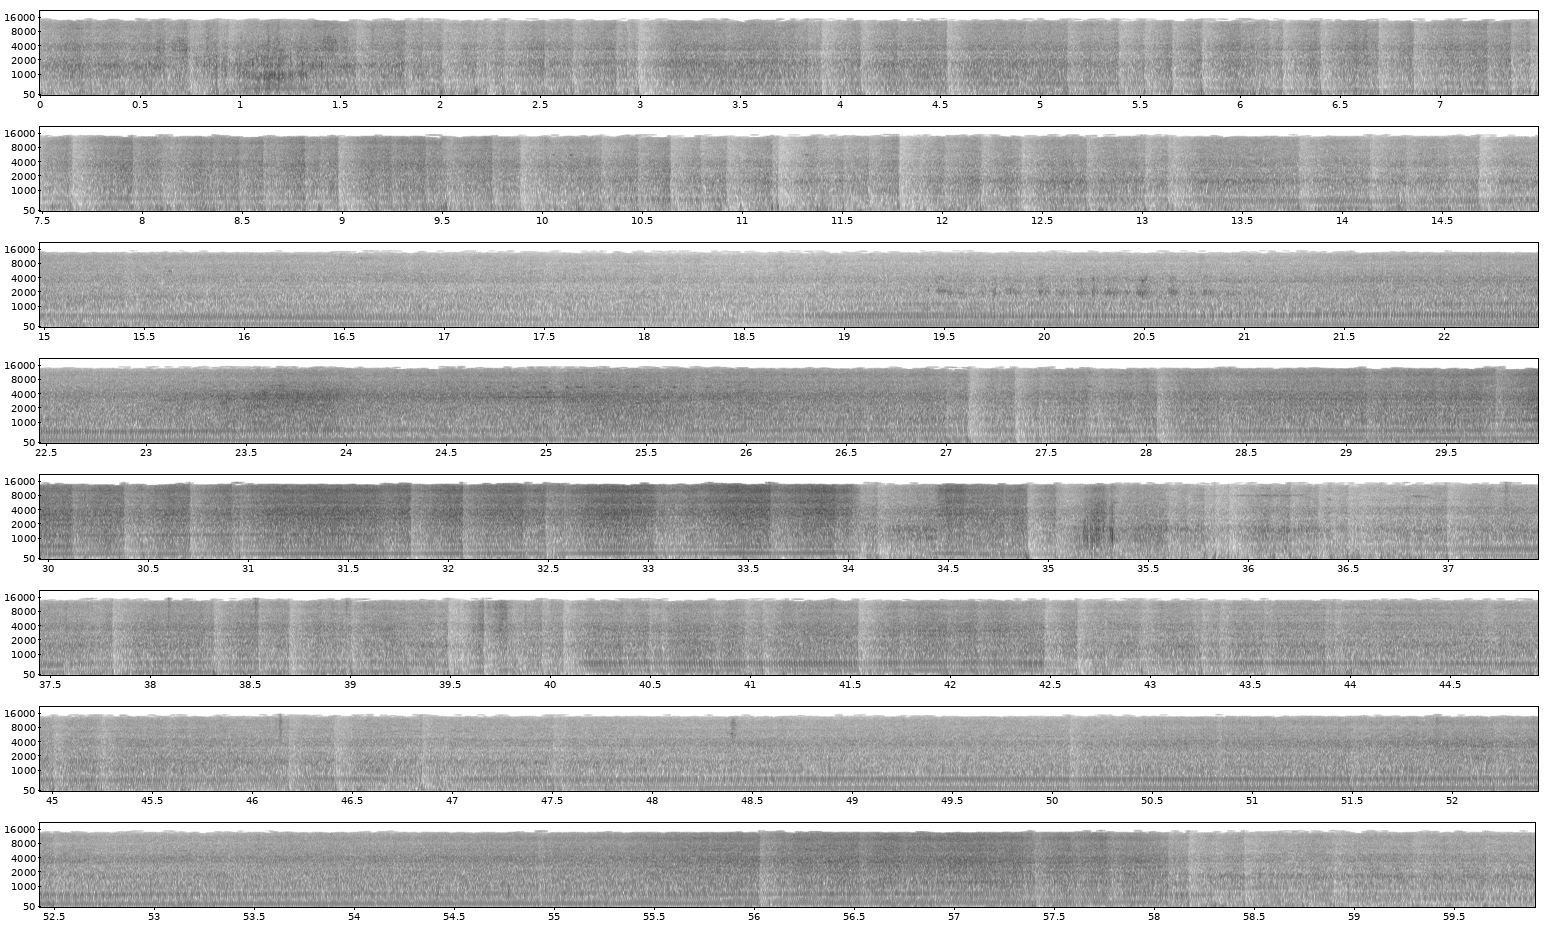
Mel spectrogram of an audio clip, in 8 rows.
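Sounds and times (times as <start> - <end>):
wind rushing over camera: 0.0 - 14.9, 22.6 - 47.8
car engine accelerating: 0.0 - 59.9.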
